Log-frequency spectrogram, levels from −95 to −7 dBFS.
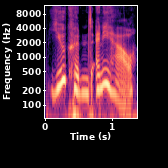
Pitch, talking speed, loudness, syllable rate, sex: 220 Hz, 130 wpm, -17 LUFS, 4.2 syllables/s, female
